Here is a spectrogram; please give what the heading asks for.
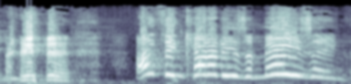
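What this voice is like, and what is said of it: Imitates another person's voice. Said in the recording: “That's my impression of Luke. ... It did sound like him. ... It sounded exactly... Words and all.”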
